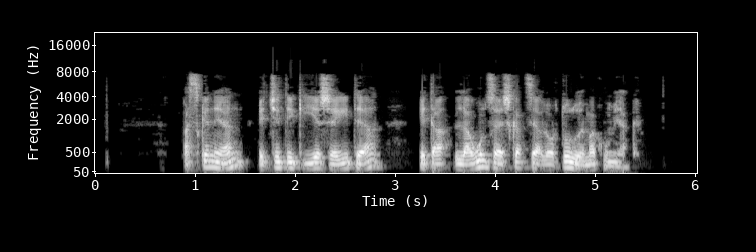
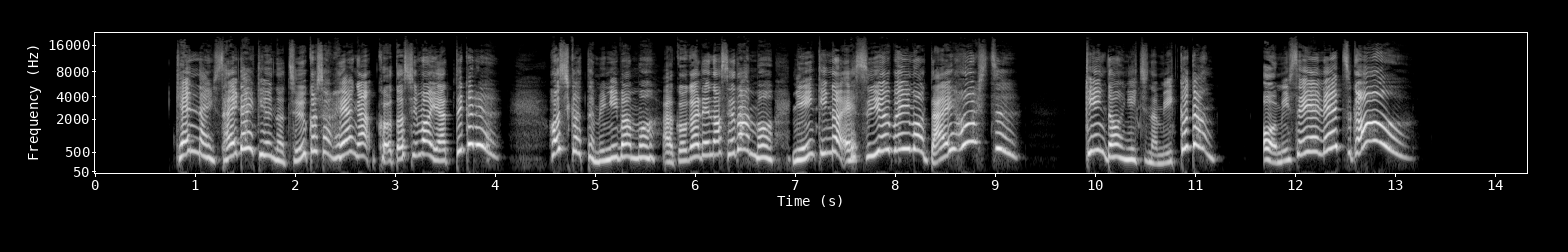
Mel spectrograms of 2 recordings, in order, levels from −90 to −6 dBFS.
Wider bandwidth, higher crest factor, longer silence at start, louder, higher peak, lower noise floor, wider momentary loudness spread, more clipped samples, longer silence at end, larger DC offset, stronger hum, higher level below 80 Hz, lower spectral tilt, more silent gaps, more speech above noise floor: second, 8 kHz vs 18.5 kHz; about the same, 16 dB vs 18 dB; about the same, 0.9 s vs 0.8 s; first, -14 LUFS vs -17 LUFS; about the same, 0 dBFS vs 0 dBFS; second, -61 dBFS vs under -90 dBFS; first, 10 LU vs 7 LU; neither; second, 0.6 s vs 1.2 s; neither; neither; first, -54 dBFS vs -80 dBFS; first, -4.5 dB/octave vs 0 dB/octave; neither; second, 47 dB vs over 72 dB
